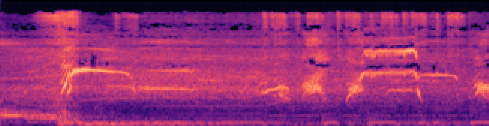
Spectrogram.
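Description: Live arena concert music over the PA, with a deep bass coming in about a second in. Fans in the crowd scream over it in long high-pitched cries, once about a second in and again around five seconds, with shorter shrieks between.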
